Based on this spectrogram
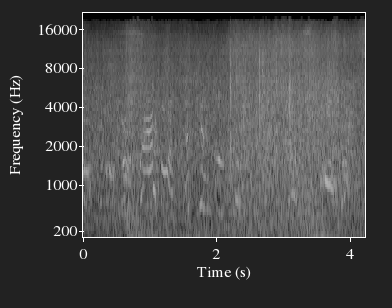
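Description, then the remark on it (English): After a faucet is opened, water gushes loudly and steadily from a large pipe into a tank, flooding it, a continuous roaring rush with faint voices under it. “Dylan opens a faucet and water spews from a large pipe into the tank.”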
